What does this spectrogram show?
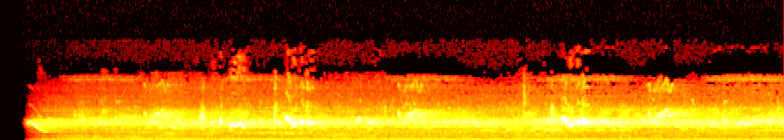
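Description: Several birds chirping in short, repeated calls over a steady low rumble of outdoor background noise.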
